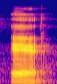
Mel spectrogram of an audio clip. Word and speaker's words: heir: H silent है इसमें, और इसका प्रोनाउंसिएशन है एयर।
